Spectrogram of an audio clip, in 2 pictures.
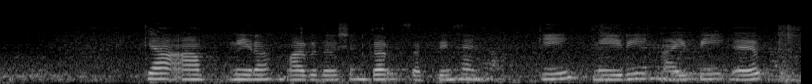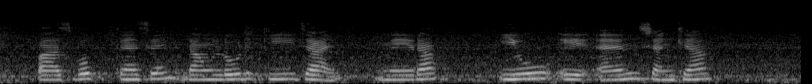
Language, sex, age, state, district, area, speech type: Hindi, female, 18-30, Madhya Pradesh, Narsinghpur, rural, read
